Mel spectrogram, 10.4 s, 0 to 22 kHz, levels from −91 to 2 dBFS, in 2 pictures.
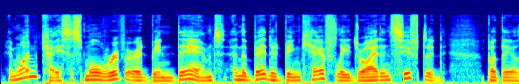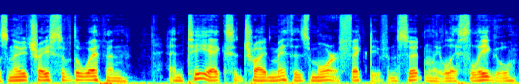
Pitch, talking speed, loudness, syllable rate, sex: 130 Hz, 220 wpm, -18 LUFS, 5.8 syllables/s, male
